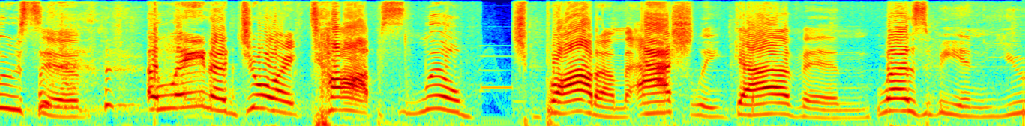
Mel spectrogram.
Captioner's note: beep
